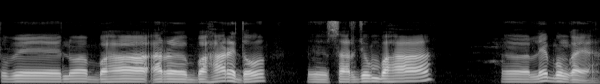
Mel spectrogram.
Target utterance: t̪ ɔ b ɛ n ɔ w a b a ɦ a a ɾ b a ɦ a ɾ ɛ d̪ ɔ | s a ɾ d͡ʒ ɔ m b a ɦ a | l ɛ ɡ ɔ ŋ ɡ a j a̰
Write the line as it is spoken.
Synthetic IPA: t̪ ɔ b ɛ n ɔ w a b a ɦ a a ɾ b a ɦ a ɾ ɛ d̪ ɔ | s a ɾ d͡ʒ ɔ m b a ɦ a | l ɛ b ɔ ŋ ɡ a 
